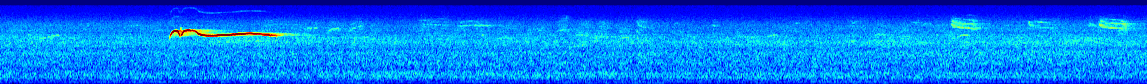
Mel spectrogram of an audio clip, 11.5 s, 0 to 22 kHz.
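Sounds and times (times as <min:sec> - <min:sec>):
background hiss: 0:00.0 - 0:11.4
Eastern wood pewee Contopus virens whistle: 0:01.7 - 0:03.0.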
